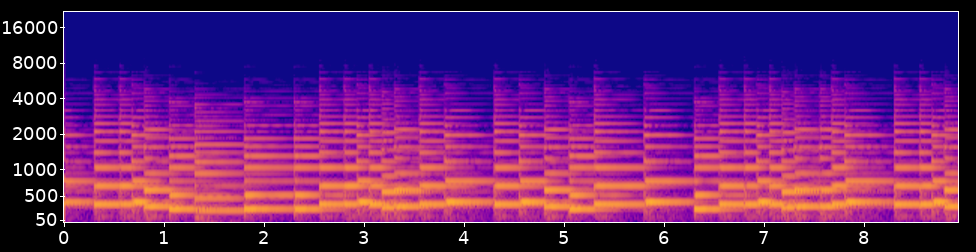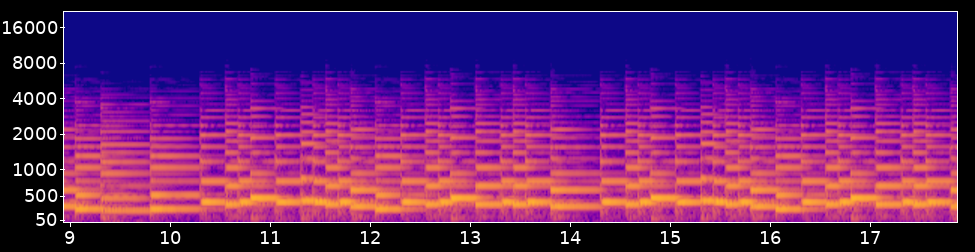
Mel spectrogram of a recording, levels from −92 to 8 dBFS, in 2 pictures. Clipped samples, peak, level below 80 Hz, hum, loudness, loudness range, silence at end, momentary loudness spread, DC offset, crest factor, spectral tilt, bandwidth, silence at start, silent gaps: under 0.1%; -4 dBFS; -54 dBFS; none; -16 LUFS; 2 LU; 0 s; 5 LU; under 0.1%; 12 dB; -7.5 dB/octave; 6.2 kHz; 0 s; none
